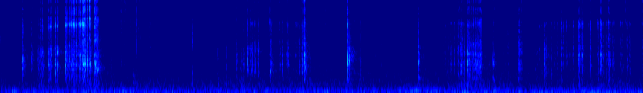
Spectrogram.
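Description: A solid, dry blue bar of soap held in the hand is scraped and shaved with a metal blade. Short, crisp, bright scraping strokes come in bursts, loudest near the start, over a quiet low hum.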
